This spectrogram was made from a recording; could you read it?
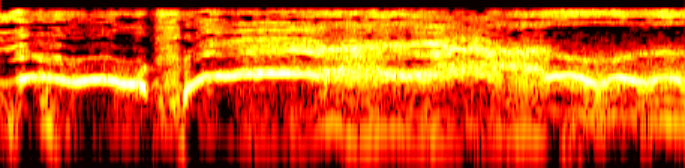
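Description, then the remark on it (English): Loud men's voices squealing and wailing almost nonstop as they are beaten in a fight, the pitch wobbling up and down, with lower yelling layered underneath and one brief break near the start. “They attack and then they squeal and yell like babies when they're getting their asses beat. I didn't know men could make noises like that.”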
